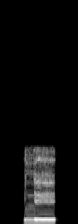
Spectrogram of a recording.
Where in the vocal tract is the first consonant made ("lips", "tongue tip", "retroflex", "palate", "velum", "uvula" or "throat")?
tongue tip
